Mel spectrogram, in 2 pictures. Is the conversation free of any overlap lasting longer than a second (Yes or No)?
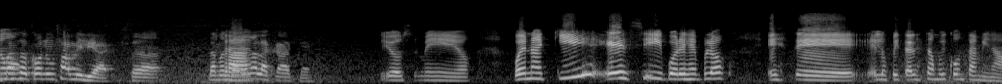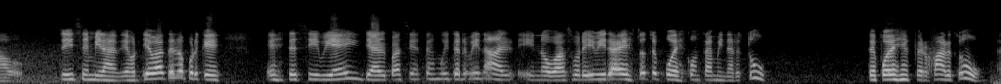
Yes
